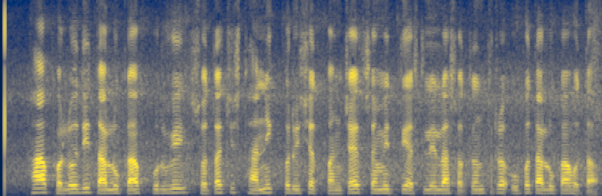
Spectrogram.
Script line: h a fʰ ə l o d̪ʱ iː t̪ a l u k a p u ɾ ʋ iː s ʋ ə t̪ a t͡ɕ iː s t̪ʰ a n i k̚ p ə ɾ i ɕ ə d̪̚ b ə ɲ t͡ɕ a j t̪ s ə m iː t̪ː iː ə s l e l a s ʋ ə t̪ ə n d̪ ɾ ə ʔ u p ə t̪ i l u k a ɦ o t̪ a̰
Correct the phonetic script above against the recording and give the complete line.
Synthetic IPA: h a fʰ ə l o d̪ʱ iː t̪ a l u k a p u ɾ ʋ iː s ʋ ə t̪ a t͡ɕ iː s t̪ʰ a n i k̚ p ə ɾ i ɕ ə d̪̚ p ə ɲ t͡ɕ a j t̪ s ə m i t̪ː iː ə s l e l a s ʋ ə t̪ ə n t̪ ɾ ə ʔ u p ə t̪ a l u k a ɦ o t̪ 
